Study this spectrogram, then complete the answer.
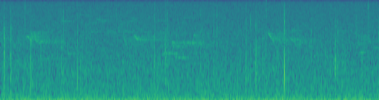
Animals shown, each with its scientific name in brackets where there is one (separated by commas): Wood Thrush (Hylocichla mustelina), Blue-headed Vireo (Vireo solitarius), Blackburnian Warbler (Setophaga fusca)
